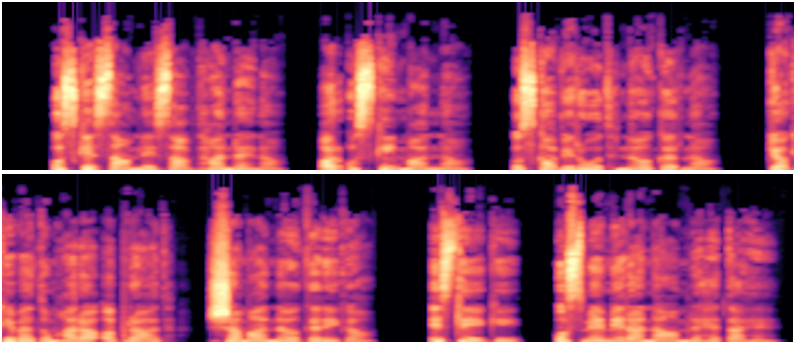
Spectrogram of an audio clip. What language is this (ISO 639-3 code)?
hin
